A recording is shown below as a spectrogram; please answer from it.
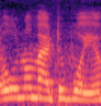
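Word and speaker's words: onomatopoeia: type Toya any doubt the pronounce for this word would be ओनो मैटो पोया ओनो मोटो पोया बोला ना कोई पोया पोया कर दूगी ओके सो ओनो मैटो पोया एनी डाउट इन दिस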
